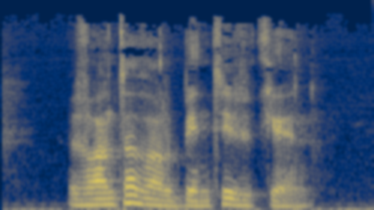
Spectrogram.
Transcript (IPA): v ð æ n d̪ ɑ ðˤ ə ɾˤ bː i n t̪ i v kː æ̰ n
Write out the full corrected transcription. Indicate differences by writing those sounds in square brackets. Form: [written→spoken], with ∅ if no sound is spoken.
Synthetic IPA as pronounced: v [ð→ʁ] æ n [d̪→t̪] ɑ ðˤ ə ɾˤ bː i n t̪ i v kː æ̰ n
